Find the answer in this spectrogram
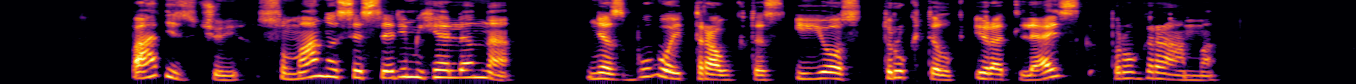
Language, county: Lithuanian, Vilnius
